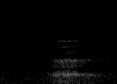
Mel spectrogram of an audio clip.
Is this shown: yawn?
yes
